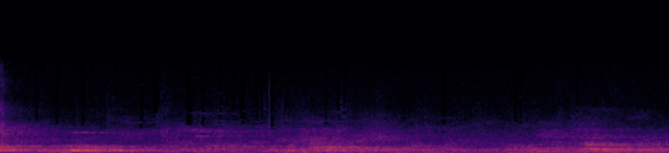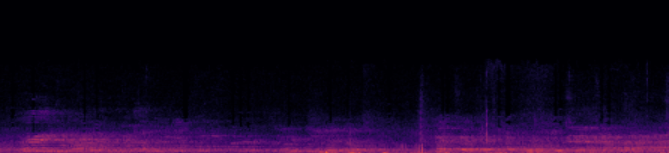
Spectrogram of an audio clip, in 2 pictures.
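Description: Young players shout and call out in an echoing hall.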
